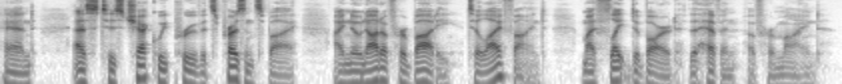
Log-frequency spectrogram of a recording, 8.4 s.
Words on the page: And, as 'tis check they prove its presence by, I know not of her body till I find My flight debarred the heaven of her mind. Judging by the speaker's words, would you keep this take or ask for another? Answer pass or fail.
fail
